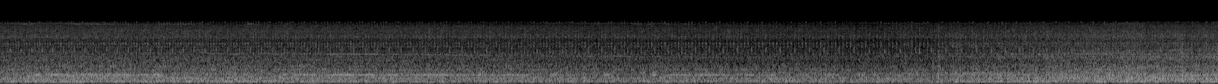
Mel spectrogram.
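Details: Manual-transmission car on a test drive with the microphone in the engine bay: steady engine drone under load with a faint loose rattling tick when accelerating, described as engine knocking (fuel knock), likely detonation/pinging.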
